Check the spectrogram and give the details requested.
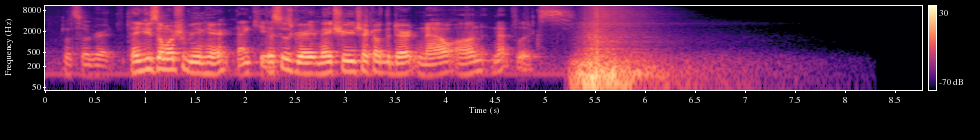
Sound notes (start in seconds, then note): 5.2 swoosh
